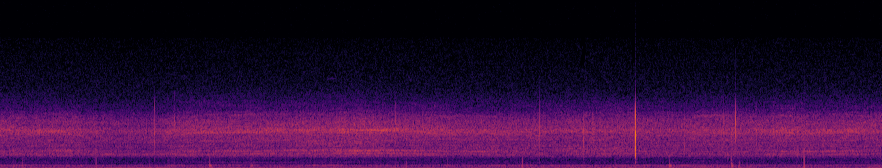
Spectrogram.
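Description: An all-terrain vehicle's frame rattles and knocks over bumps.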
